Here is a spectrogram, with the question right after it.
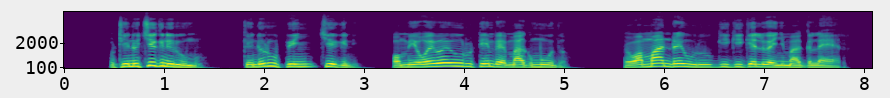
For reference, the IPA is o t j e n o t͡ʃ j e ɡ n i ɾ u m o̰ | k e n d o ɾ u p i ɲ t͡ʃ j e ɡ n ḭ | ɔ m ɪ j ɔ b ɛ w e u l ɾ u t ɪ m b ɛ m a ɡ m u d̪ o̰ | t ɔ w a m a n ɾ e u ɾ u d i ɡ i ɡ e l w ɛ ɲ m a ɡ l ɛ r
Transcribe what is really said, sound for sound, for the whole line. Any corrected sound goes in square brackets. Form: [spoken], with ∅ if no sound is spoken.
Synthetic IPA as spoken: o t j e n o t͡ʃ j e ɡ n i ɾ u m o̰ | k e n d o ɾ u p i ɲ t͡ʃ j e ɡ n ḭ | ɔ m ɪ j ɔ [w] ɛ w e u [∅] ɾ u t ɪ m b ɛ m a ɡ m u d̪ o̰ | t ɔ w a m a n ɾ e u ɾ u [ɡ] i ɡ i ɡ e l w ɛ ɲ m a ɡ l ɛ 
